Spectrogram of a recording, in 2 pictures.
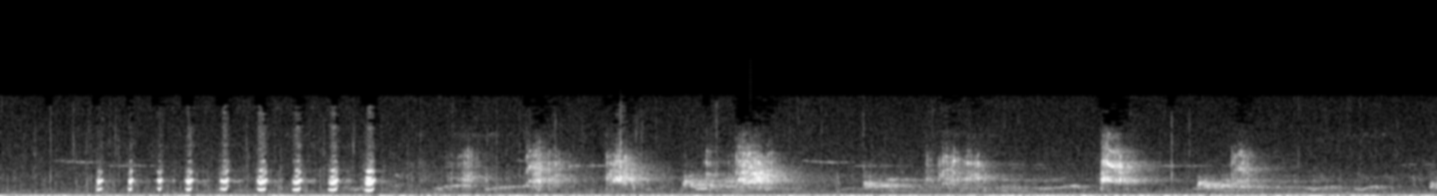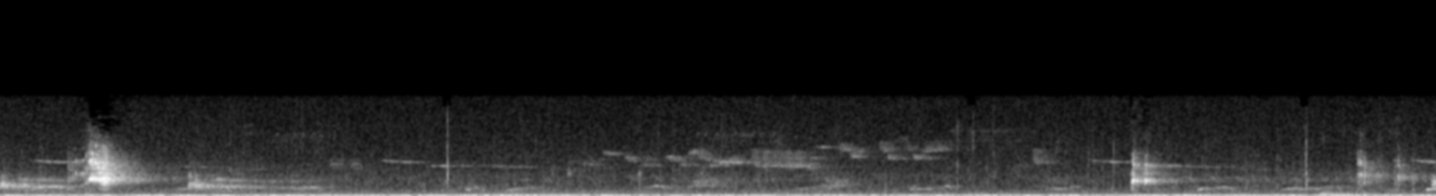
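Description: Wild turkey toms gobbling: a run of rough, rattling gobbles between about four and sixteen seconds in, and another near the end. Before them comes a quick, even string of about ten turkey yelps.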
